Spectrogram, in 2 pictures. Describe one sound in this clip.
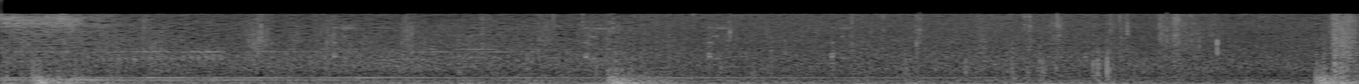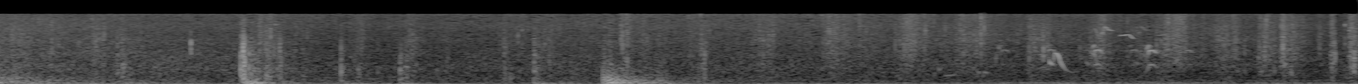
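Light footsteps run over wooden boards.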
